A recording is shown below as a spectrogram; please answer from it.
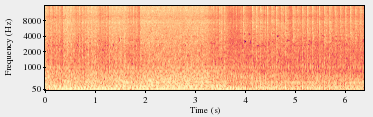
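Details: Free mini bike small single-cylinder engine after draining water from the carburetor float bowl, throttle not working: steady buzzy beat around two and a half pulses a second; idles fine on its own.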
